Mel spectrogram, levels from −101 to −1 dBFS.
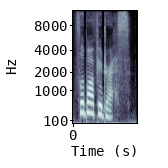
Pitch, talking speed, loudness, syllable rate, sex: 235 Hz, 250 wpm, -16 LUFS, 4.9 syllables/s, female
